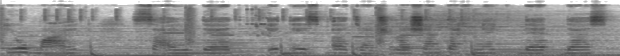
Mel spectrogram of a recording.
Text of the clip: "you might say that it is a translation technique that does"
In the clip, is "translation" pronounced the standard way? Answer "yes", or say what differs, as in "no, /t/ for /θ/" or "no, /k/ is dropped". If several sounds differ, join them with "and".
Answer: yes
